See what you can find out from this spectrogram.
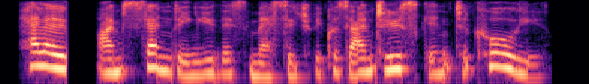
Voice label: Female

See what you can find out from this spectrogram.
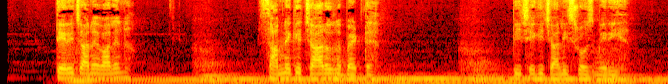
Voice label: Dirty Dialogue

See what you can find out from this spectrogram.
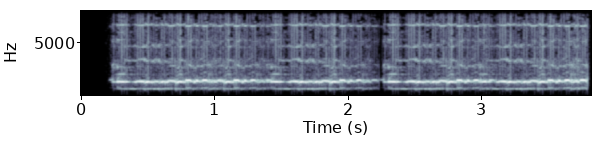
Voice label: Indian Women Message

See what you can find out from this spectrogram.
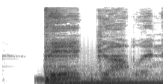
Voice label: Big Goblin

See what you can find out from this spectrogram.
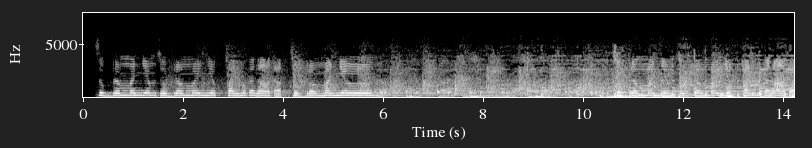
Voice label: Voice Of God

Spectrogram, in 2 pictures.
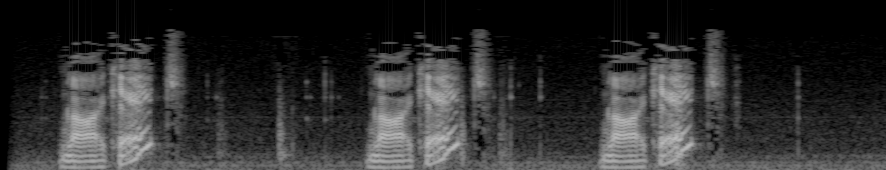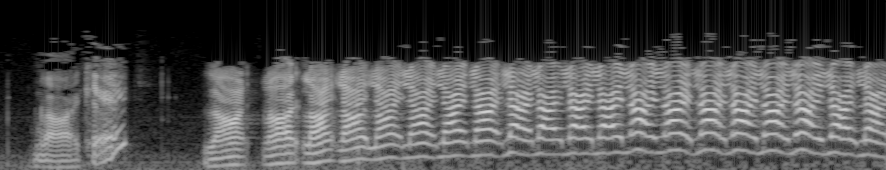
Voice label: Parrot Tv Ad; Aldi

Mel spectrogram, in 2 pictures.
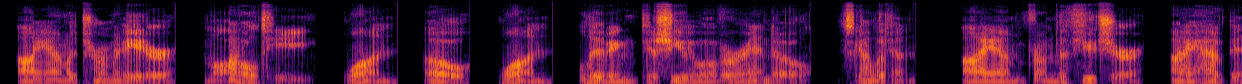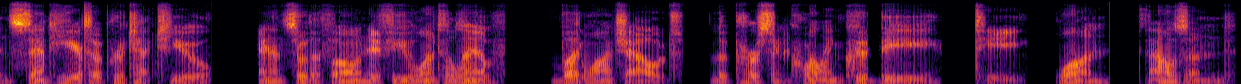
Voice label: Terminator Voice

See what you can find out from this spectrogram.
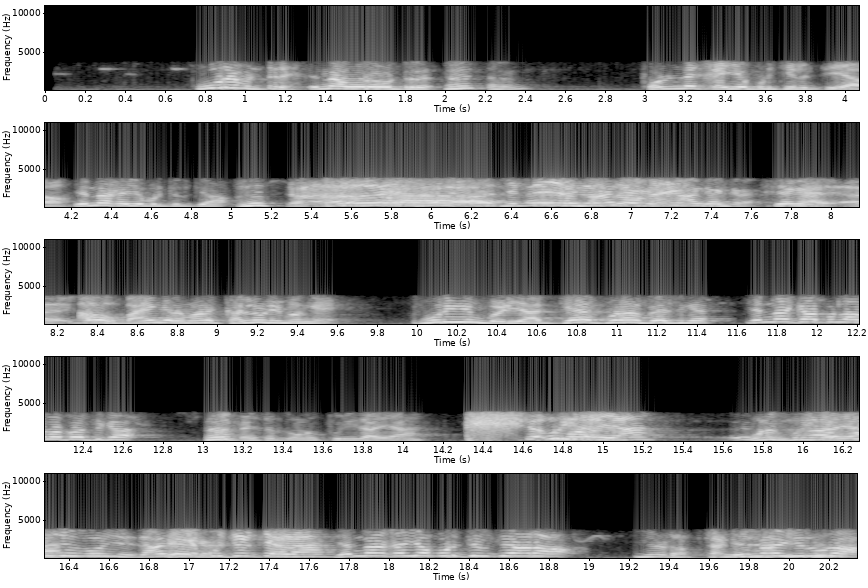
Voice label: Comedy; Vadivelu

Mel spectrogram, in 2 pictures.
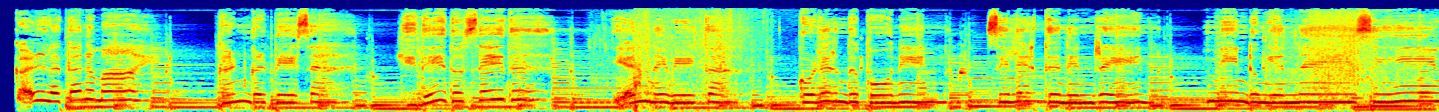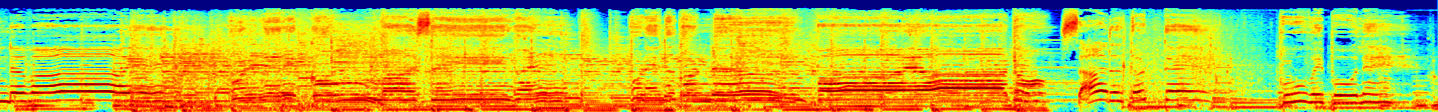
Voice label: Tamil; Limca Ad

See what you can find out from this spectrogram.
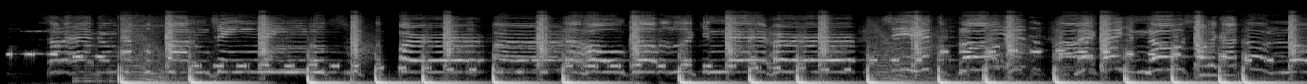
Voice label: Low chipmunks

